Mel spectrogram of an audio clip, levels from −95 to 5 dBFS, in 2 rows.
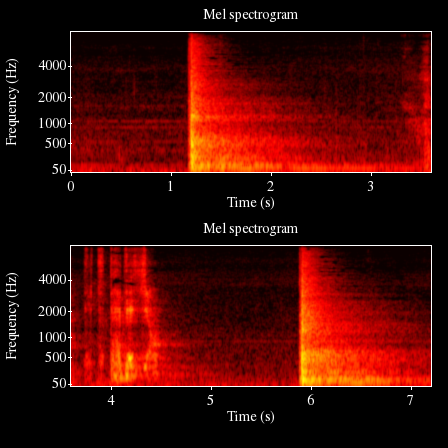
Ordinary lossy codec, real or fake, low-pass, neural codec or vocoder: none; real; none; none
